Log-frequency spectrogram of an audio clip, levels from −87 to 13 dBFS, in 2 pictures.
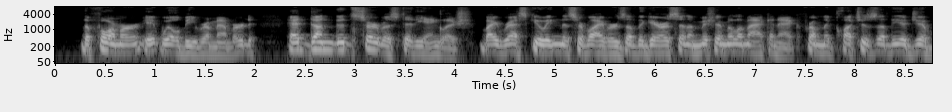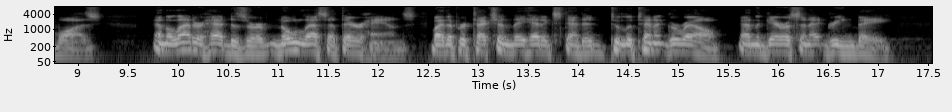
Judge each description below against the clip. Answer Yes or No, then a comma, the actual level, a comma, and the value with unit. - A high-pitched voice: No, low, 120 Hz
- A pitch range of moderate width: Yes, average, 3.3 semitones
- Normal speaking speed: Yes, average, 180 wpm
